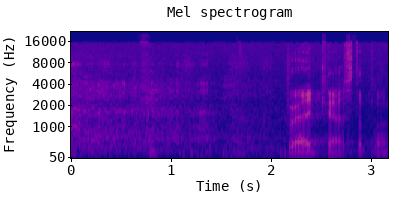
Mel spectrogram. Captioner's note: laughter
